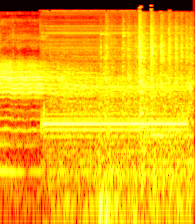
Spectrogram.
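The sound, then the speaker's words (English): A heavy steel prison door onto the tier opening electrically: a loud, steady, harmonic buzzing drone that shifts pitch partway through, with a few rattling clanks near the end and no talking. “Coming onto the tier, it's a heavy steel door, and it opens electrically, which means you hear...”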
